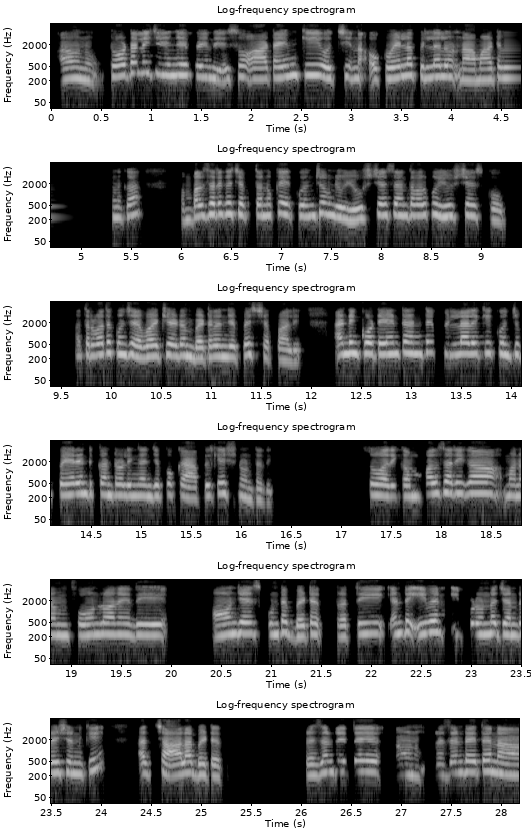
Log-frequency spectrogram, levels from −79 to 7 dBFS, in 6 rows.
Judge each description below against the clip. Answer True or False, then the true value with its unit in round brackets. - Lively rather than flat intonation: False (3.0 semitones)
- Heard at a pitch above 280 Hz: False (245 Hz)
